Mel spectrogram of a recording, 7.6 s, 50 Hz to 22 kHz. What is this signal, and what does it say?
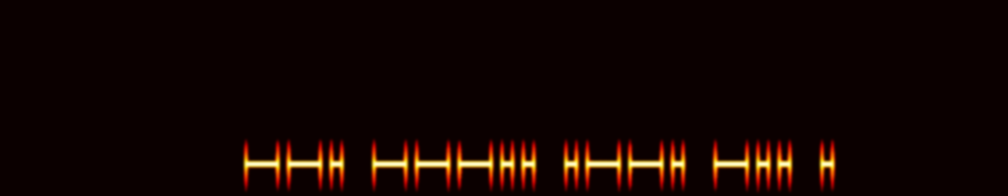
Morse code, heard as a keyed tone, about 15 wpm, 700 Hz. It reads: G8PDE
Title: DXCC-100 Call Signs - 5 Characters - 15wpm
